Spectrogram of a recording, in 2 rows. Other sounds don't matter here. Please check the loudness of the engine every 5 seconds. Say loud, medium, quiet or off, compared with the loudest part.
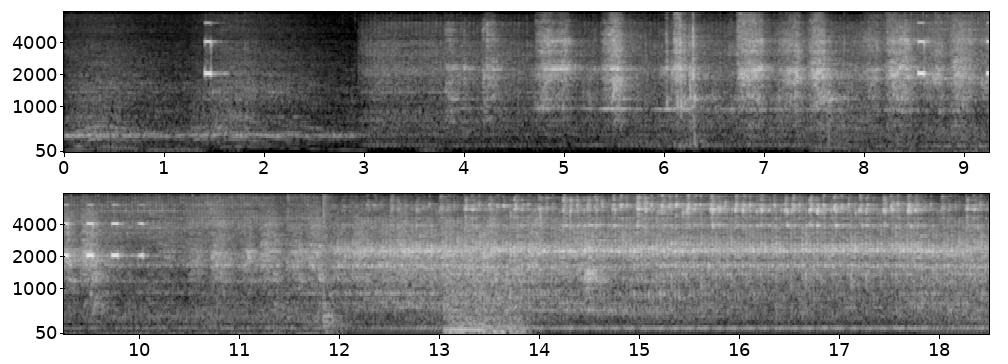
quiet, quiet, loud, loud.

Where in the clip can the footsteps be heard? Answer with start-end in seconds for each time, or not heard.
not heard.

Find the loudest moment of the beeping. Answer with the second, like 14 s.
13 s.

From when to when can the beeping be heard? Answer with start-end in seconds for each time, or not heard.
0.3-1.5, 7.5-10.1, 13.0-13.9.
